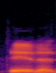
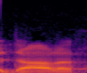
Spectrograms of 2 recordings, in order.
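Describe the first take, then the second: First: "data" said as DAY-tuh; DAY-tuh pronunciation. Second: "data" said as DAH-tuh; DAH-tuh pronunciation. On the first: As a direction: give "data" the vowel of "day". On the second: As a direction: give "data" an "ah" in the first syllable. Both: Shown as a demonstration. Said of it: "our enunciation of various terms".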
